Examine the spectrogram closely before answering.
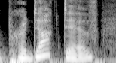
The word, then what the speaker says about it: productive: For productive, the stress is on the second syllable.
